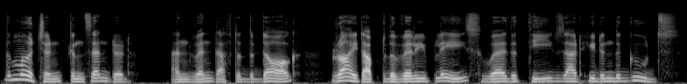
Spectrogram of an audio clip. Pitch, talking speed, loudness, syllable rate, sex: 140 Hz, 185 wpm, -21 LUFS, 4.9 syllables/s, male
